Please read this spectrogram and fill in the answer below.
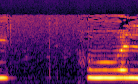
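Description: A voice singing a slow song in long, steady held notes; it breaks off just after the start and comes back in about a second and a half later.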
